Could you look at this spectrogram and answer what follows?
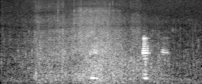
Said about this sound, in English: listening to the sound of the waves.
